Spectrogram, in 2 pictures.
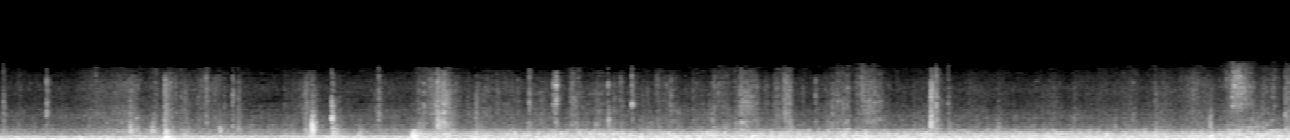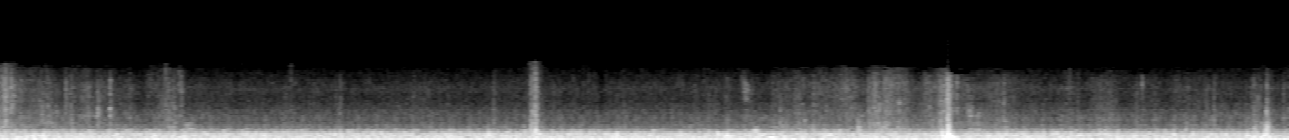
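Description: A car engine idles steadily, heard from inside the car.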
